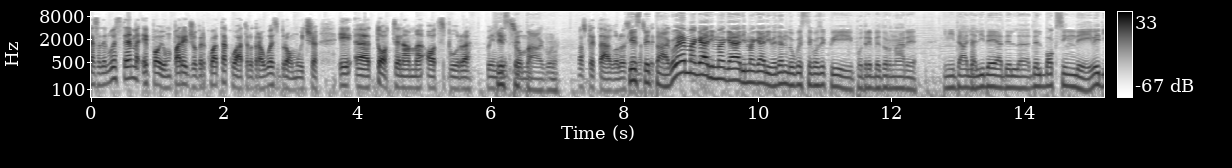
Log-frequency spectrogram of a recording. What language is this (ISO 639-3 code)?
ita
